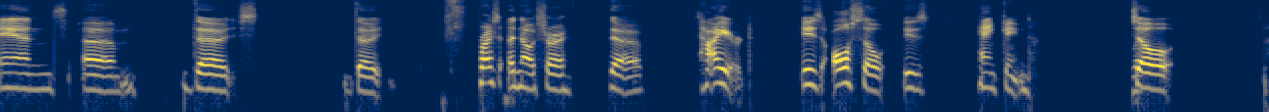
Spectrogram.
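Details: Adult woman with aphasia after stroke, a peer-support advocate; finding: aphasia.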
